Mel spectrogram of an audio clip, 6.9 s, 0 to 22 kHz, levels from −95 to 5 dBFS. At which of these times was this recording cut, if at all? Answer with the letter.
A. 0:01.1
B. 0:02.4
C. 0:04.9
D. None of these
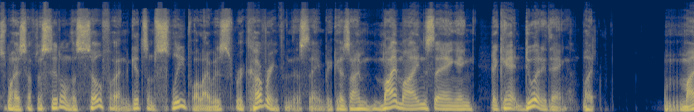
C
